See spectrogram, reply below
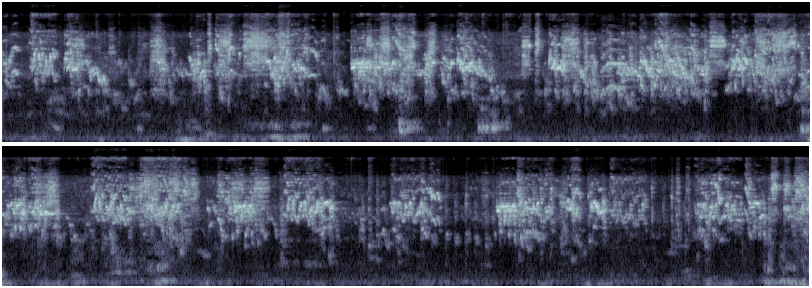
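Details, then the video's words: Colourful budgies of a breeding pair family chirp in rhythmic bursts of high, raspy twittering chatter, each burst lasting about a second, separated by short gaps. "Colourful Budgies Chirping Sounds"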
